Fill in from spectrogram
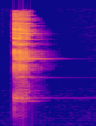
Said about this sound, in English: Should we cheers to our first episode? Yes. So cheers to episode one.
